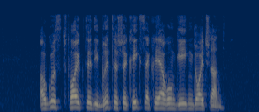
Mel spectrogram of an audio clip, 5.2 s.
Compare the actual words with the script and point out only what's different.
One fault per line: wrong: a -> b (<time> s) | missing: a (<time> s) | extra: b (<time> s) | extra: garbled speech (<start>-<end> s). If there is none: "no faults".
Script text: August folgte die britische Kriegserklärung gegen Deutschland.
no faults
